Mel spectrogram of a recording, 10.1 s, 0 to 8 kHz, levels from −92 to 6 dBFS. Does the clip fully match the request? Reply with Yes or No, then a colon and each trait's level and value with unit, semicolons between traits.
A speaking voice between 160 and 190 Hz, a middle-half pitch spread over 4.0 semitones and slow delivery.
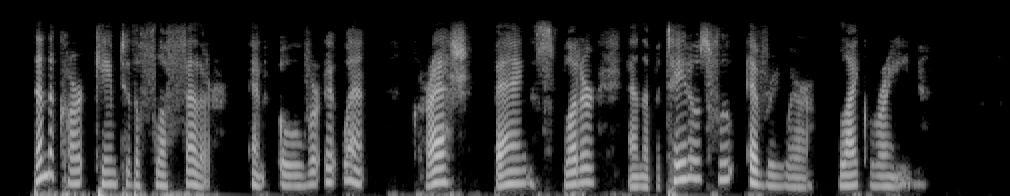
Yes: medium, 185 Hz; average, 4.6 semitones; slow, 130 wpm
